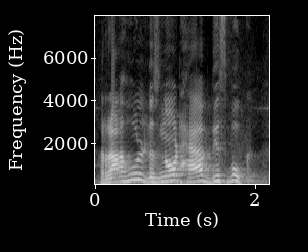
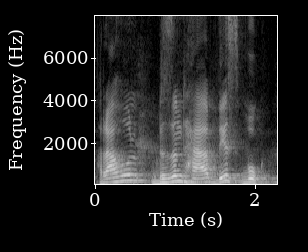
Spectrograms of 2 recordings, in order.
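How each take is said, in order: First: 'Does not' is said as two full words. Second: 'Does not' is joined into one word, 'doesn't'.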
